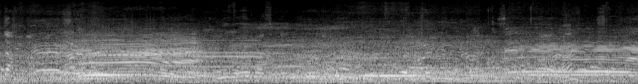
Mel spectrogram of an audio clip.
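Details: Sahiwal cattle, bull calves, at a busy cattle market in Barishal, Bangladesh: drawn-out, wavering moos rise and fall over a crowded background, with several animals overlapping and buyers haggling nearby.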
